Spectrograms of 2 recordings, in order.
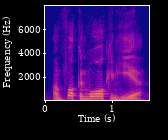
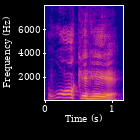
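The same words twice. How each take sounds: First: Put-on moderate New York accent, a bit higher; light New York street voice. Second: Put-on shouted New York accent, much higher and louder; hammed-up New York street yell. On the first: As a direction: say "walking" like a New York pedestrian, leaning on the word. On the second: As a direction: yell "walking" like an angry New Yorker stepping in front of a cab. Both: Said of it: "they know about the New York accent".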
